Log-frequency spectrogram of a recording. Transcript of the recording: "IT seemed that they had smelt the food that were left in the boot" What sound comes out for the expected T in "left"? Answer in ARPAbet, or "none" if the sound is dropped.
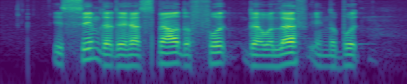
T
